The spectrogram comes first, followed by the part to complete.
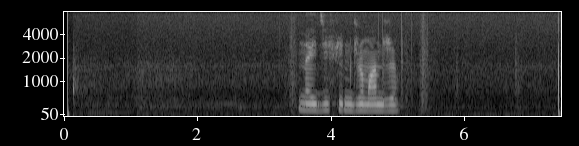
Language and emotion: Russian, neutral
